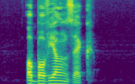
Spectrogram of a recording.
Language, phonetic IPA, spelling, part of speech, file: Polish, [ˌɔbɔˈvʲjɔ̃w̃zɛk], obowiązek, noun, Pl-obowiązek.ogg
